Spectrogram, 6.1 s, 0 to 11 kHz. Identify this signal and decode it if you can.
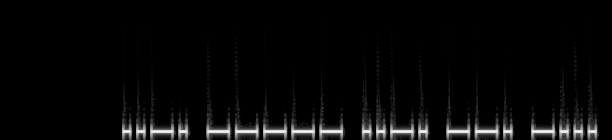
Morse code, heard as a keyed tone, about 17 wpm, 700 Hz. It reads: F0FGB
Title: DXCC-100 Call Signs - 5 Characters - Repeated 3x - 17wpm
